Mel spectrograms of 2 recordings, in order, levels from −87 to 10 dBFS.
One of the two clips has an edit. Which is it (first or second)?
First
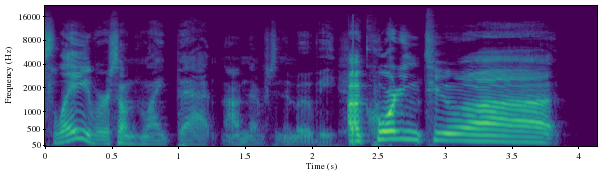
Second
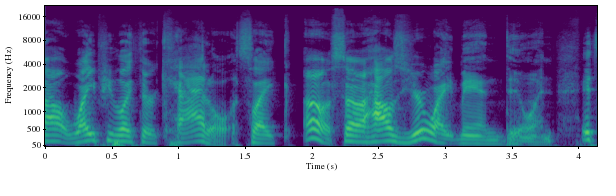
first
